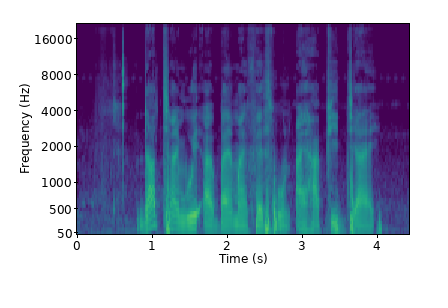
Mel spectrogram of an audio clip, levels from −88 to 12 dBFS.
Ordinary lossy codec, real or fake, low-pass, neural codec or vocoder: none; fake; none; vocoder, 48 kHz, 128 mel bands, Vocos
